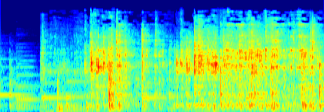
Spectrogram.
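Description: Ice pouring into a glass tumbler, clattering against the glass in two quick runs, the second one longer.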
